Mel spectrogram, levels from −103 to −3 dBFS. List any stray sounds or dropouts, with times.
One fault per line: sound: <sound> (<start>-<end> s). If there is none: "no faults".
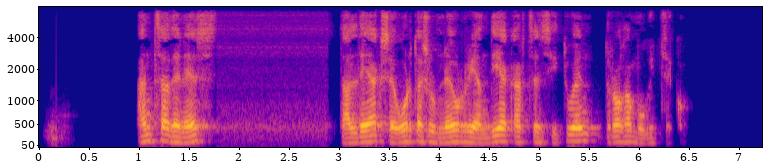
no faults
